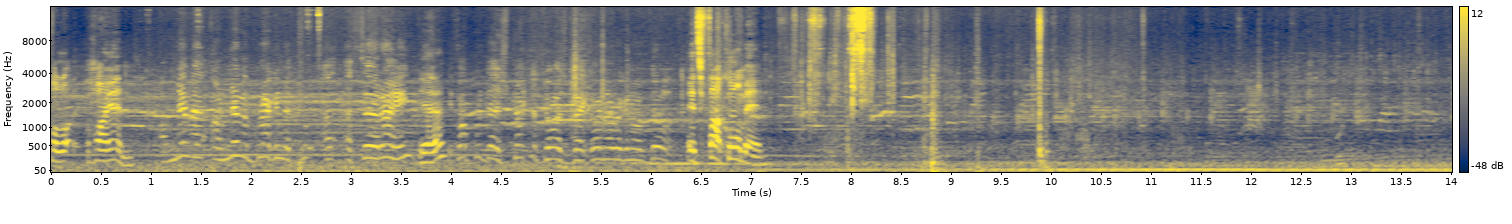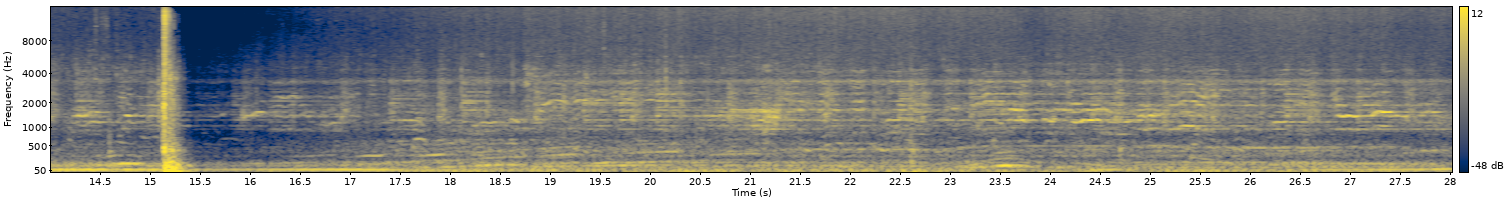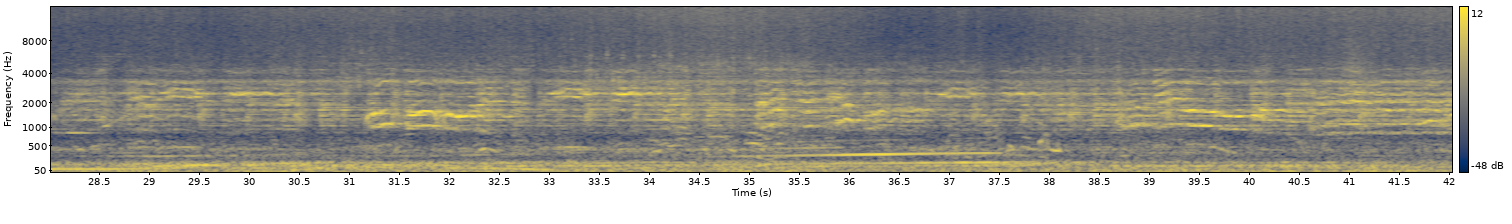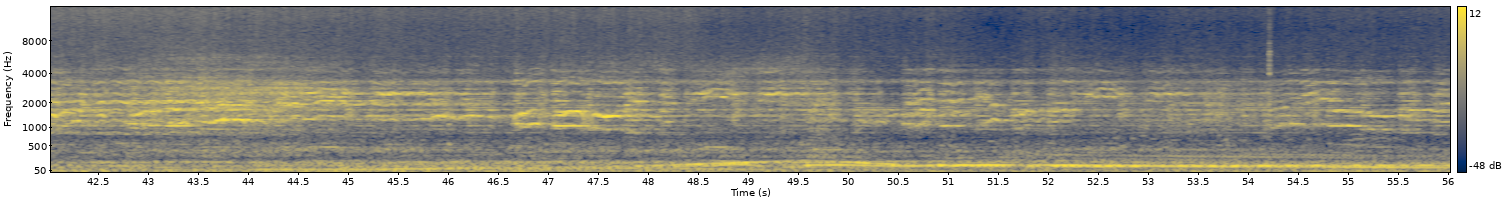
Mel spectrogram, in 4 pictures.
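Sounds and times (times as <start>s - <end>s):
song playing in a car: 0.0s - 56.0s.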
